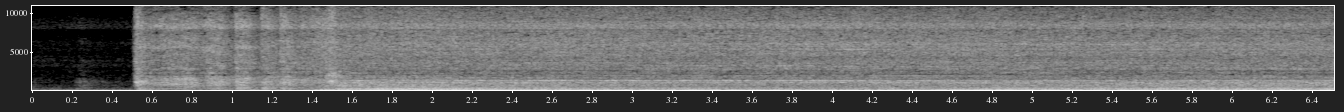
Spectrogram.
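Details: Chevy van with 4.8 V8 after water pump replacement and coolant refill, started to circulate coolant: fires quickly after a short crank and settles into a smooth, even idle with a steady low rumble; sounds healthy.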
